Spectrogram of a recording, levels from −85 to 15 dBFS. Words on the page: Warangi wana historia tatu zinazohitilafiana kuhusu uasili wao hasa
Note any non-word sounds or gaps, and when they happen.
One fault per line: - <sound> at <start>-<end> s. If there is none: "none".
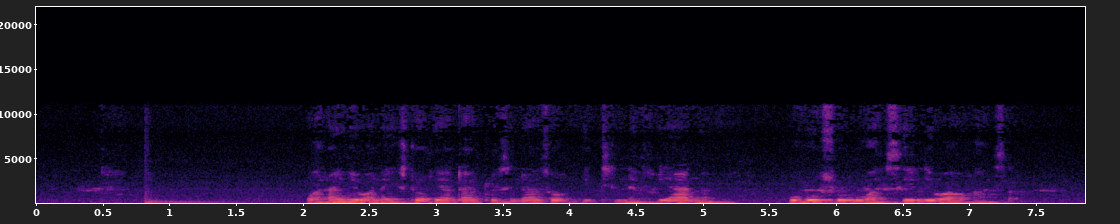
- thud at 0.8-1.7 s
